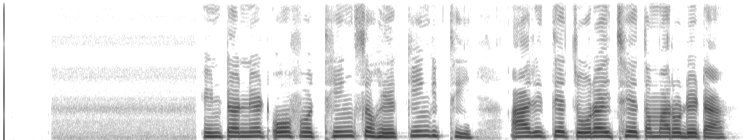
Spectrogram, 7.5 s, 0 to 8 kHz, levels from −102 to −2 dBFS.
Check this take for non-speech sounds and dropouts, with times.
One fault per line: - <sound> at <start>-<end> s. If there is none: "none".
none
